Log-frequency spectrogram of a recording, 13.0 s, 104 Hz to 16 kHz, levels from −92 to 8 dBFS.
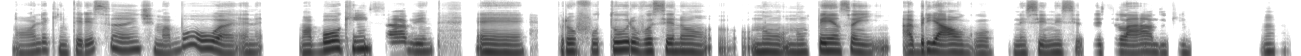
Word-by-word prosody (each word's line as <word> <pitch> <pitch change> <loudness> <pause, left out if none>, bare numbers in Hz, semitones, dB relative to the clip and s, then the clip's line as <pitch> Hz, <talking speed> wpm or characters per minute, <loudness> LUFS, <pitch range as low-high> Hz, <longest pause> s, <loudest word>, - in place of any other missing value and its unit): Olha, 150 +6 -6
que 165 - -12
interessante. 180 +7 -3
Uma 140 -1 -5
boa, 210 - +2
é 140 - -8
né. 150 +1 -6 0.4
Uma 150 +1 -1
boa 185 +8 +6
quem 205 +1 +2
sabe. 180 -4 -2 0.4
Eh, 150 -2 0 0.3
para 165 +1 +2
o - - 0
futuro 180 +4 +3
você 165 +1 +2
não 160 -2 0 0.4
não 160 -1 +1
não 155 0 -1
pensa 170 -1 +5
em 155 +8 -4
abrir 165 +3 +3
algo 145 -3 +2 0.2
nesse 140 +1 -3
nesse 145 +1 -4
desse 150 0 -10
lado 150 0 0
que 145 -1 -9 0.7
Uhum. 160 +1 -7
160 Hz, 135 wpm, -21 LUFS, 150-175 Hz, 0.7 s, boa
